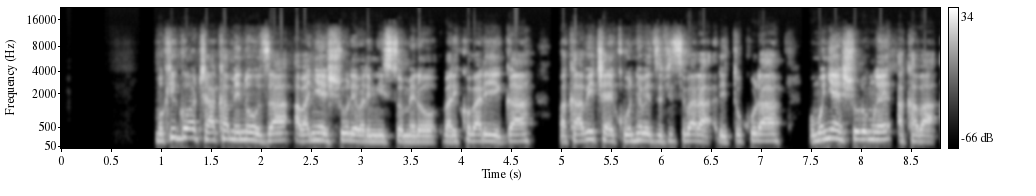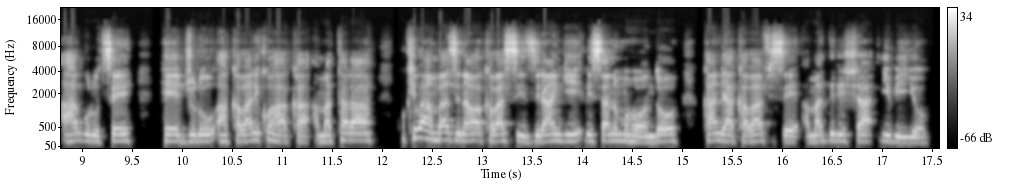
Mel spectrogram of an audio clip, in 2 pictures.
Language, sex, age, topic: Rundi, female, 25-35, education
